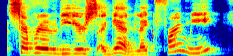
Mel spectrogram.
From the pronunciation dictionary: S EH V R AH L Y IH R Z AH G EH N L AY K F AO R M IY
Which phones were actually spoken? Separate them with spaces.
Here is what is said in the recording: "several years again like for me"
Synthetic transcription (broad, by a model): S EH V R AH L Y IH R S AH G EH N L AY K F AO R M IY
